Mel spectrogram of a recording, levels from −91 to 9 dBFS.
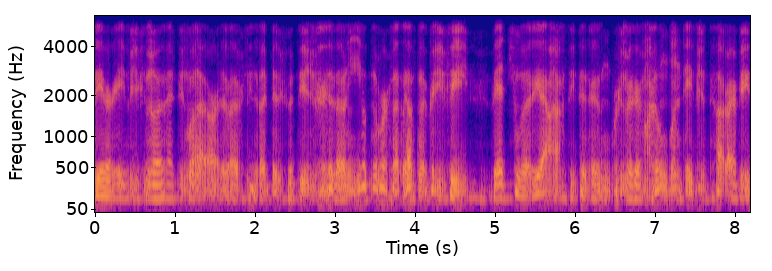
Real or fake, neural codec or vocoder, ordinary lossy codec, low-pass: fake; autoencoder, 44.1 kHz, a latent of 192 numbers a frame, MeloTTS; Opus, 64 kbps; 5.4 kHz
